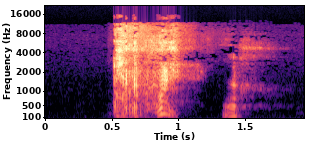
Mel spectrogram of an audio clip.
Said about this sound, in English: He's coughing. I'm not coughing.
